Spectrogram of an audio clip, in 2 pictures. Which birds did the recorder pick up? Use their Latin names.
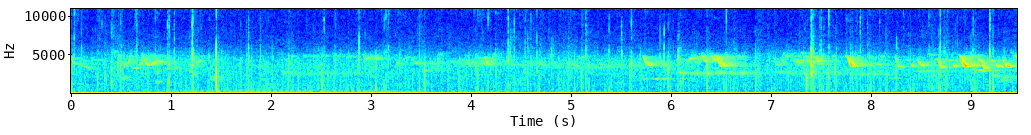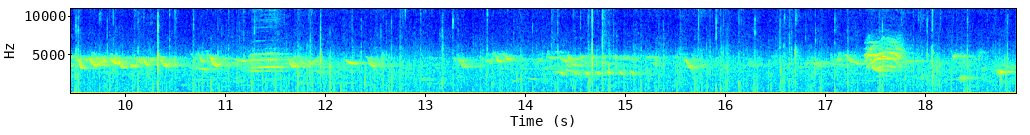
Himatione sanguinea, Loxops coccineus, Drepanis coccinea, Chlorodrepanis virens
